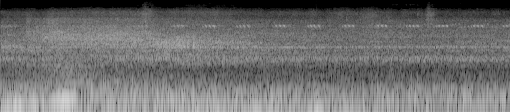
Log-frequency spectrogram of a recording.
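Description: Cabin sound of a Tesla electric car rolling slowly, with a steady low road and tyre rumble. A faint high ticking, about three a second, runs through the latter part.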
